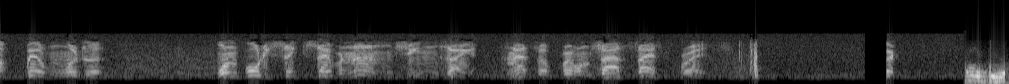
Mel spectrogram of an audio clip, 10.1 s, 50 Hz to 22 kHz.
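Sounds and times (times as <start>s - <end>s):
radio channel band-limited static: 0.0s - 1.1s, 2.1s - 7.7s
speech: 2.6s - 7.1s.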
